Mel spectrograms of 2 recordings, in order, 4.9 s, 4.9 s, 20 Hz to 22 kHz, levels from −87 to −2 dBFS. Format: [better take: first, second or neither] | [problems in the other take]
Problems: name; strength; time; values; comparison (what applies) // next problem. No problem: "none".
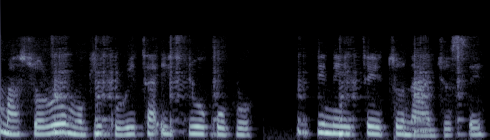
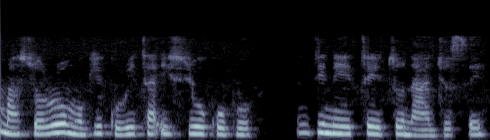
second | noise reduction (neural mask model RNNoise)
